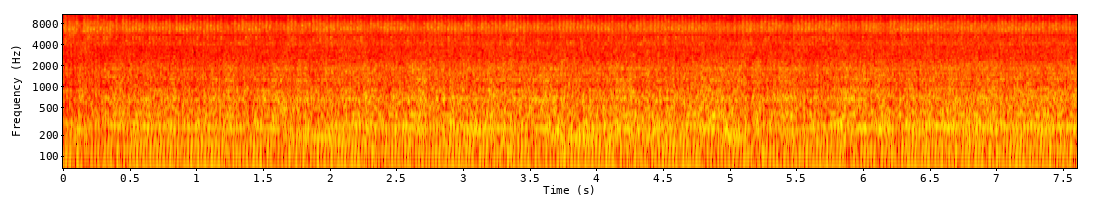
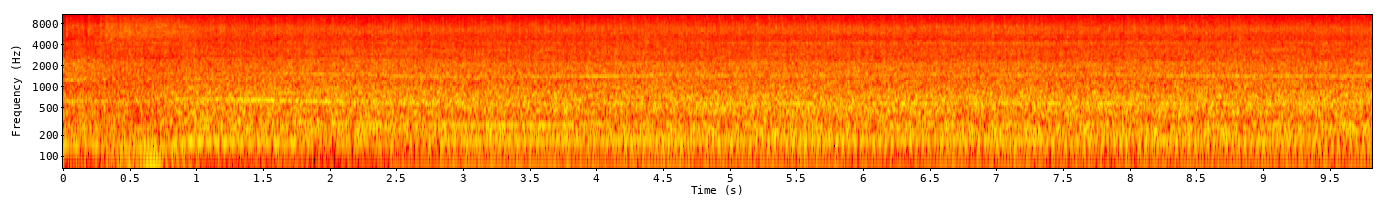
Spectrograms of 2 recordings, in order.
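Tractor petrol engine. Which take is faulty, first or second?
first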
